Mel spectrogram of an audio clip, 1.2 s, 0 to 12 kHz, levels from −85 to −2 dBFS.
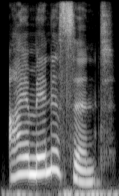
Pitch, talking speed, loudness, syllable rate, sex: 245 Hz, 150 wpm, -14 LUFS, 5.0 syllables/s, female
